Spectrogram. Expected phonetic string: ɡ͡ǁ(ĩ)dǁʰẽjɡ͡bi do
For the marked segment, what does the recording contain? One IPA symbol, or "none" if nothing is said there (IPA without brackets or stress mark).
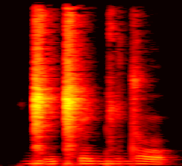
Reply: ĩ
